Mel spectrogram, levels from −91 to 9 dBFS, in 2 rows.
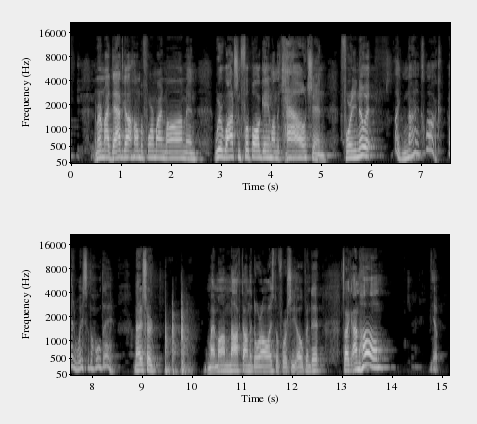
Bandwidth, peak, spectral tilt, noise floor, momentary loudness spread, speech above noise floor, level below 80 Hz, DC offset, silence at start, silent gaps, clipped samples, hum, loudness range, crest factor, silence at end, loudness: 15 kHz; -6 dBFS; -5.5 dB/octave; -58 dBFS; 13 LU; 36 dB; -72 dBFS; under 0.1%; 0 s; none; under 0.1%; none; 5 LU; 18 dB; 0.25 s; -23 LUFS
